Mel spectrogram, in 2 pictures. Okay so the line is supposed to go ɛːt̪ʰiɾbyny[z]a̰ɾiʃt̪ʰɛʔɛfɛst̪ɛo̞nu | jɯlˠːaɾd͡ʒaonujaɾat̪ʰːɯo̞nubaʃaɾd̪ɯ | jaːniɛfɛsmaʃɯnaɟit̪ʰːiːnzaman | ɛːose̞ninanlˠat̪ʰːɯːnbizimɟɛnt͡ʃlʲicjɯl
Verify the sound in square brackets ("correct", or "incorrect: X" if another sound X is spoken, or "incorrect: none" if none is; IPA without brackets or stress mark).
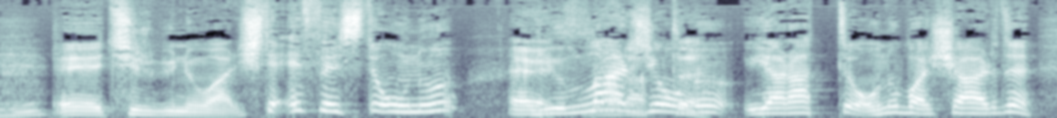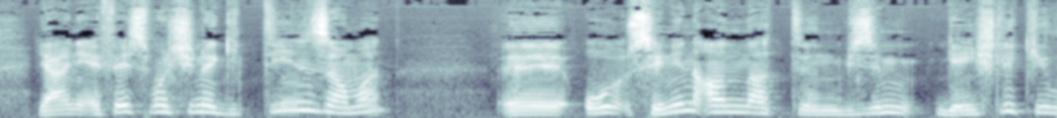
incorrect: v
